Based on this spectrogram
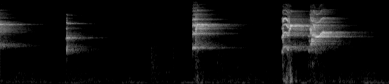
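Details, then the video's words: Sharp high squeaks and screeches from African lovebirds at play, ending in a doubled, grating chirp. "Love Birds #playing"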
